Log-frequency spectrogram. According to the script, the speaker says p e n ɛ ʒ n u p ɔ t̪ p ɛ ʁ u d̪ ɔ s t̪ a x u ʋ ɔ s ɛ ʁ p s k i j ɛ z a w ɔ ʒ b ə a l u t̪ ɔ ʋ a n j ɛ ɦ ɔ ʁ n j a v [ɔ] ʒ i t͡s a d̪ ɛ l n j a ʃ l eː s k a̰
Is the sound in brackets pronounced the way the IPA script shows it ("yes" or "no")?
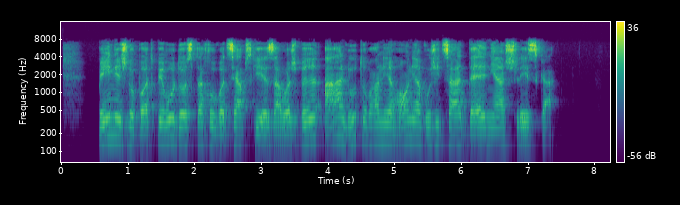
no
